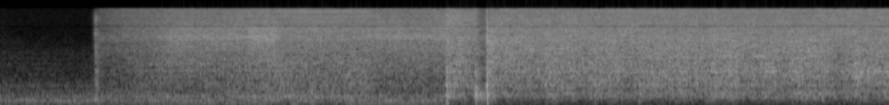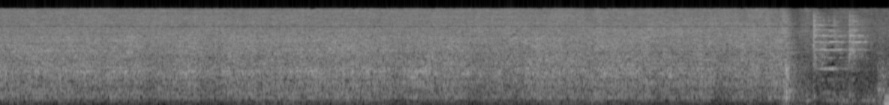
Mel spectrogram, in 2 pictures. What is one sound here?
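A plasma cutter hisses loudly and steadily as it cuts through metal.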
